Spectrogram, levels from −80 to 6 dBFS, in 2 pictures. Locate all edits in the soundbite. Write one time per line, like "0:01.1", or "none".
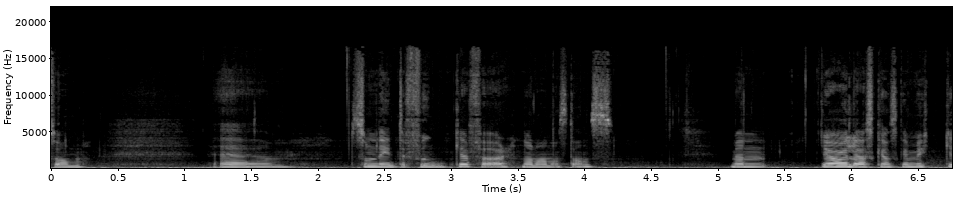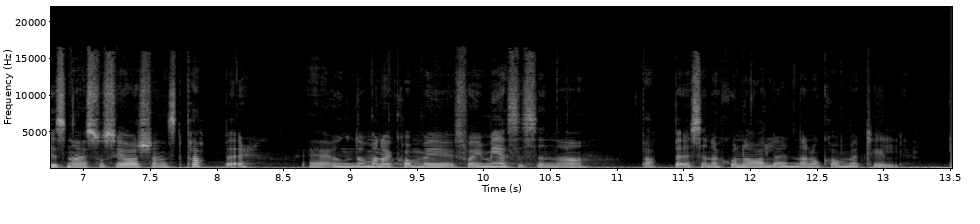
none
